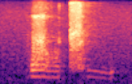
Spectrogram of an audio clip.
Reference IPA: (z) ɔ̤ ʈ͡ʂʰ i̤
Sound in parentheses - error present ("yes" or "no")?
yes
